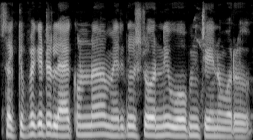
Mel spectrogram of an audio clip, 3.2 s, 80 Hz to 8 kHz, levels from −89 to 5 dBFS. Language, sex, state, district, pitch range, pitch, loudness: Telugu, male, Andhra Pradesh, Srikakulam, 175-195 Hz, 185 Hz, -15 LUFS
